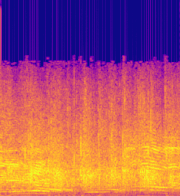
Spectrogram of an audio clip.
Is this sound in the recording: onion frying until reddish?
no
